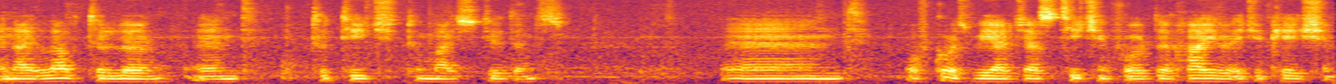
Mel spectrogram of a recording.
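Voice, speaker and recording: A man talks at a very slow pace with monotone, flat intonation. There is noticeable background noise. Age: 50s. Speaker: university English lecturer. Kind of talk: interview. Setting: office. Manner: halting, many hesitations.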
